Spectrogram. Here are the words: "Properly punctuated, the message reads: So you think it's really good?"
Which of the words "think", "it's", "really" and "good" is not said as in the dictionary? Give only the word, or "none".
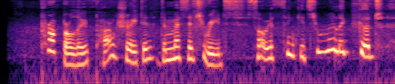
none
